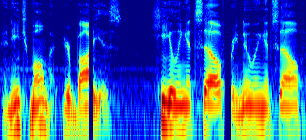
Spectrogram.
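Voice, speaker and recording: Slow-paced man guiding a meditation. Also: medium pitch, soft background music. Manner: gentle, soothing, drifting into near-whispers. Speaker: minister leading guided meditation. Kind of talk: guided meditation.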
